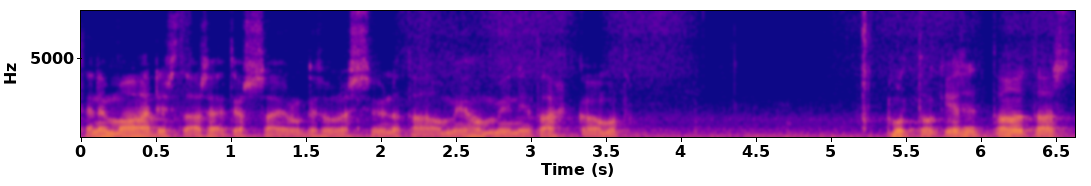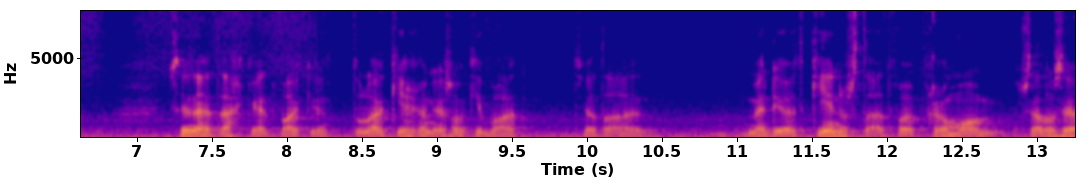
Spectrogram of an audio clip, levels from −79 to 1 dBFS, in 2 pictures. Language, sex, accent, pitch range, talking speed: Finnish, male, native, 95-150 Hz, 165 wpm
